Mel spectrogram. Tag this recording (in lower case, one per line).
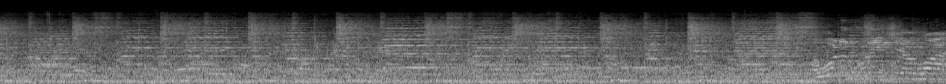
speech
music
